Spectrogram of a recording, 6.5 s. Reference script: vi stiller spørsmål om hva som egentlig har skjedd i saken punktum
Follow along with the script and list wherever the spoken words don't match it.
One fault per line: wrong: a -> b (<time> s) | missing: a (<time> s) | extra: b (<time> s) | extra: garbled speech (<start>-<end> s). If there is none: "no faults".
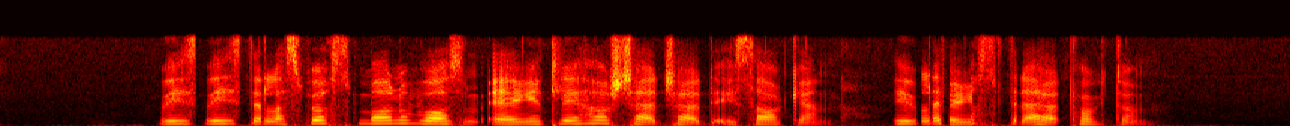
extra: vi (1.0 s)
extra: skjedd (3.4 s)
extra: garbled speech (4.5-5.3 s)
